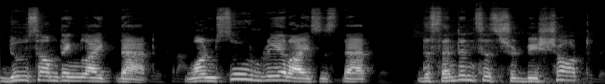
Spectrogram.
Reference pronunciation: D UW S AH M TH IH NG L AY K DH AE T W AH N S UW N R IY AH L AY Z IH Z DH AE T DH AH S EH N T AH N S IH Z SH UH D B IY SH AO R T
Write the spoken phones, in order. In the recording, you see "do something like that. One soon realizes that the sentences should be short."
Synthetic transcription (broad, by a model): D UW S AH M T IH NG L AY K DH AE T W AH N S UW N R IY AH L AY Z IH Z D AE T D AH S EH N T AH N S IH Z SH UH D B IY SH AO T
